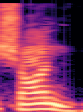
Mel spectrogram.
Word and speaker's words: Sean: शॉन, शॉन the sheep याद है? अब वो स्पेलिंग अलग थी, बट वही वाला शॉन है ये।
